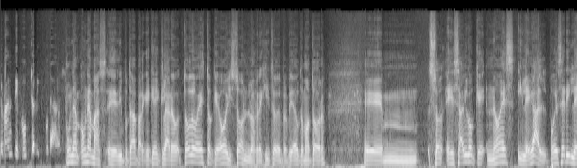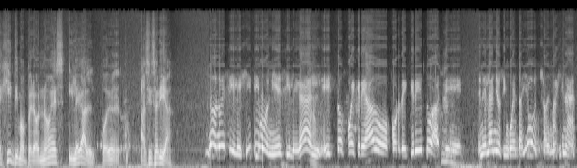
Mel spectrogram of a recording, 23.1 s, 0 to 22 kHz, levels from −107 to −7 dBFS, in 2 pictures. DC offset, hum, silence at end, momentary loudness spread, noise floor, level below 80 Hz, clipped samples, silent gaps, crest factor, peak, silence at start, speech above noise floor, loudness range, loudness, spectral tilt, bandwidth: under 0.1%; none; 0.05 s; 7 LU; -44 dBFS; -42 dBFS; under 0.1%; none; 16 dB; -4 dBFS; 0 s; 24 dB; 3 LU; -21 LUFS; -5 dB/octave; 17 kHz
